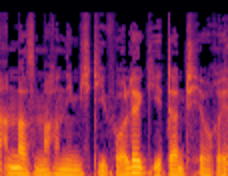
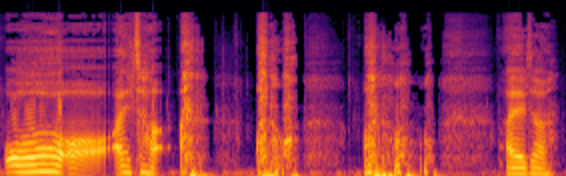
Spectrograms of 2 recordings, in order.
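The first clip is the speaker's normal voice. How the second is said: adrenaline shakes; 2 semitones higher, 7 dB louder, slower than usual. Real, not acted. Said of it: "mein Herz ist mir gerade in die Hose gerutscht".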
